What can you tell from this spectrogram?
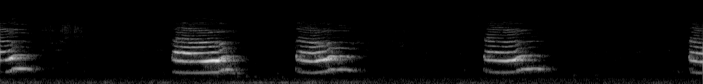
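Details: Female cat in heat meowing to a male: four clear, drawn-out meows with strong overtones, spaced irregularly over seven seconds, each ending in a slight downward or upward bend, over a silent background.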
